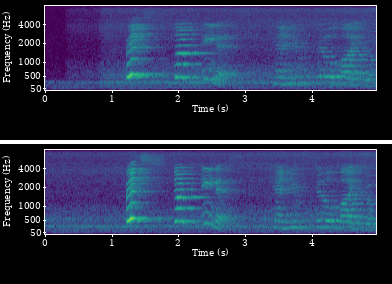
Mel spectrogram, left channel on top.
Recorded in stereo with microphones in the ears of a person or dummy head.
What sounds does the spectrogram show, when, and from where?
1.2 s a shout: 75° right (ahead or behind), 1.0 m; by 4.9 s 65° right (ahead or behind), 5.5 m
